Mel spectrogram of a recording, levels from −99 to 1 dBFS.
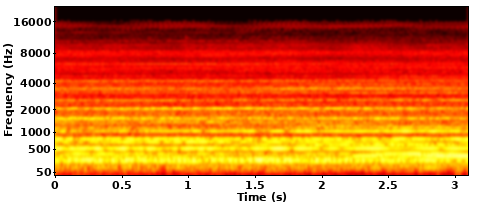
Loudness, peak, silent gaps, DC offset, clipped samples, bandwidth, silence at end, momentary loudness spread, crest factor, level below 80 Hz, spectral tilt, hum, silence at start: -16 LUFS; -2 dBFS; none; under 0.1%; under 0.1%; 10.5 kHz; 0 s; 2 LU; 12 dB; -60 dBFS; -5.5 dB/octave; none; 0 s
